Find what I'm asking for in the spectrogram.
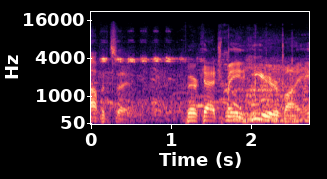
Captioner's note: whistle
